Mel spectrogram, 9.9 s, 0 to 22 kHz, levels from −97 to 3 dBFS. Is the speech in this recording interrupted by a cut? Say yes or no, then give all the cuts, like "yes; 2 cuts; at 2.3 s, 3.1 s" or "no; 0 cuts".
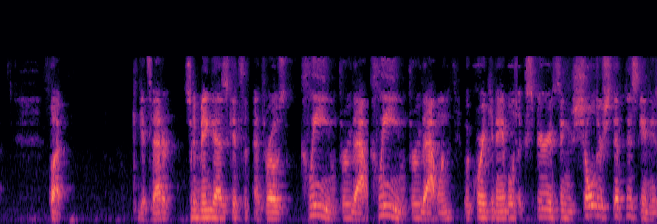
yes; 5 cuts; at 2.3 s, 2.9 s, 3.7 s, 5.5 s, 7.7 s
